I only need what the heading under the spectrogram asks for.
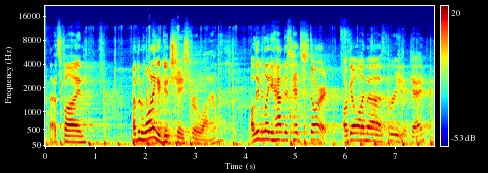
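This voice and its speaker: A man playing a sardonic vampire captor in an ASMR roleplay, speaking conversationally with hesitant pauses. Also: high voice, animated. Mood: teasing, predatory. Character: teasing, menacing male vampire captor, centuries old scientist. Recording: long hall reverb, faint background noise.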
